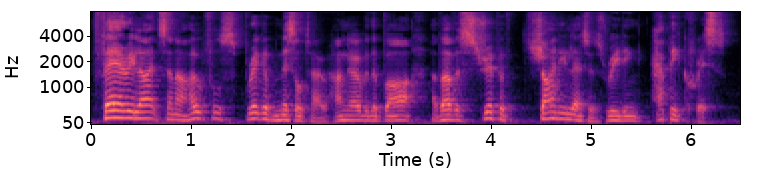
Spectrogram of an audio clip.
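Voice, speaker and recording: A man's voice: mid-range voice, animated, a little fast. A man narrating a comic first-person story in a wry, dry storytelling manner. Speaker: audiobook narrator.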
